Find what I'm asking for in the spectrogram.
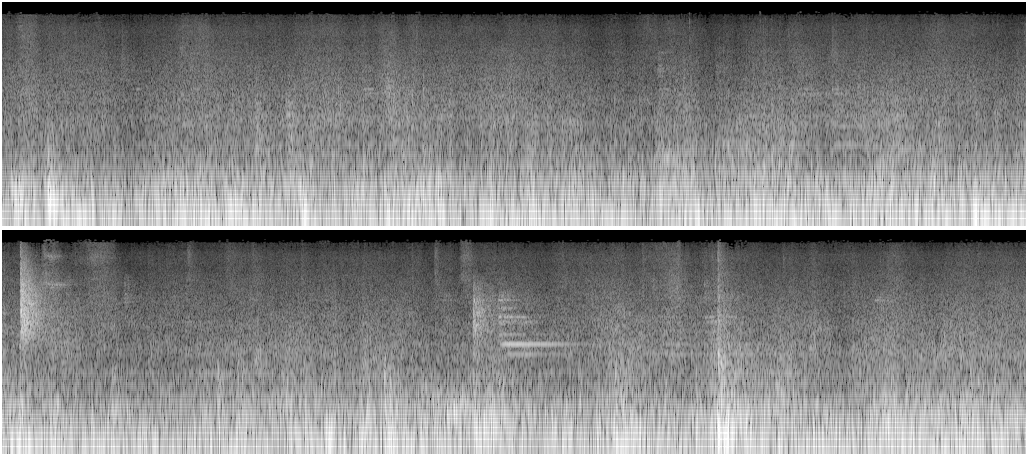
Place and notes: mystery sound from dance workshop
